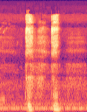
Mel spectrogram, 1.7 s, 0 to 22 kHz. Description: The best Video with Funniest Animal’s 2023, Laughter together. Snoring 😴 dog . Do u see that?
